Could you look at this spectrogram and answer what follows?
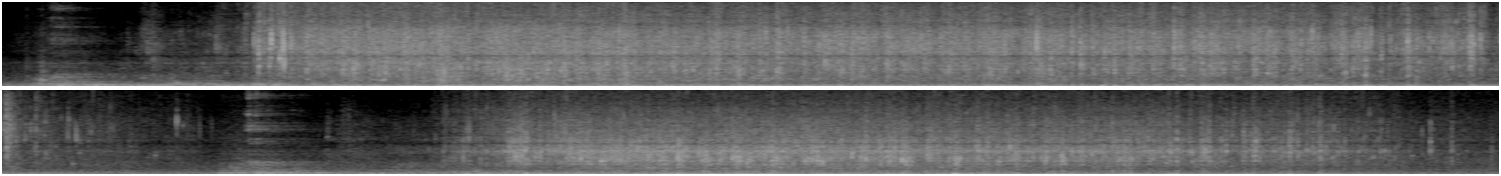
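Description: Flushed water rushing down a foam core PVC drain pipe, picked up right at the pipe wall: a long rushing pour of about seven seconds. After a short break, a second rush of about four seconds comes through the same pipe wrapped in Reflectix insulation.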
